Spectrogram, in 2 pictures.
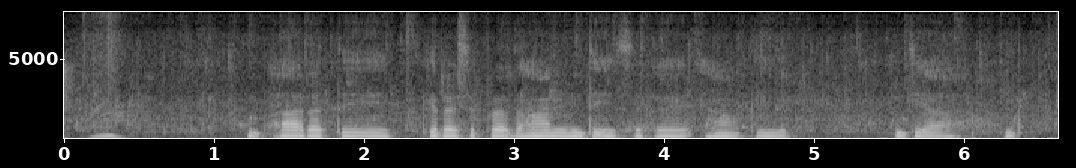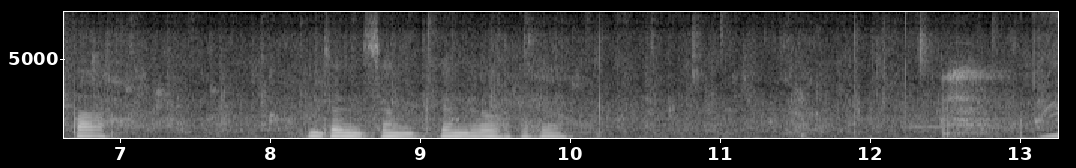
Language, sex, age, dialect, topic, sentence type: Hindi, female, 25-30, Kanauji Braj Bhasha, banking, statement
